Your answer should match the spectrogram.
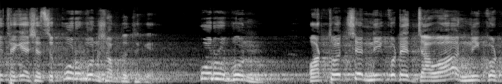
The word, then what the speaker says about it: কুরবানি: কুরবান এটা মূল শব্দ এখান থেকে উর্দু বা ফার্সি উচ্চারণ আমরা করি কুরবানি অর্থাৎ যার মাধ্যমে আমরা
